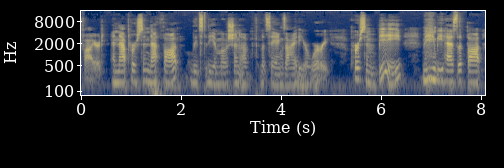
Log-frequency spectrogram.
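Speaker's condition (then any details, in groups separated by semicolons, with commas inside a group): No condition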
